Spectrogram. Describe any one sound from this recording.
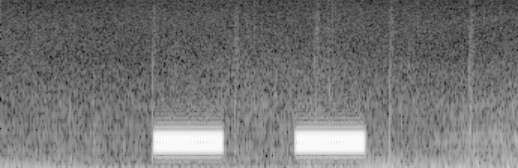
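A phone call tone beeps twice, loud and steady.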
